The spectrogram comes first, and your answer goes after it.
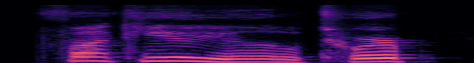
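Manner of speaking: high, loud mock outrage; hammed-up angry brush-off; indignant rebuff. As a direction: snap it as the offended girl in a joke. Joke girl rejects him, slaps him.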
